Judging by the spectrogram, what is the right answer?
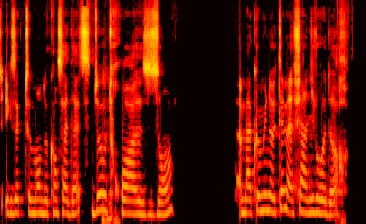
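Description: With fairly even intonation, a woman speaks in a plain, everyday voice, recorded very cleanly against a silent background. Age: 20s. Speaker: streamer and 3D artist. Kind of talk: casual interview. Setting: live stream.

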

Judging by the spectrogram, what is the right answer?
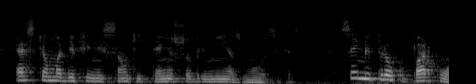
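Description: This man's intonation is lively. A somewhat breathy quality runs through his speech. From Brazil, São Paulo. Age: 60s. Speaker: podcast host and amateur songwriter. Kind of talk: personal storytelling monologue.

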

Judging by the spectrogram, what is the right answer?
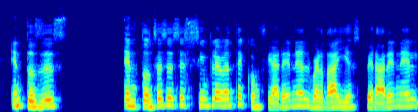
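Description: A plain, everyday voice from a woman at a medium pitch, fairly slow in pace, against a quiet background. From Costa Rica. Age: 20s. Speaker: podcast co-host. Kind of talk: casual faith chat.

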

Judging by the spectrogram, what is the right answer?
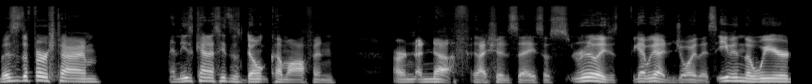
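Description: Very fast and with lively intonation, a man of medium pitch speaks with an American accent in a very clean, dry, close recording with a silent background and no echo. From Missouri (Kearney). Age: 30s. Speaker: podcast co-host. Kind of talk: casual chat.

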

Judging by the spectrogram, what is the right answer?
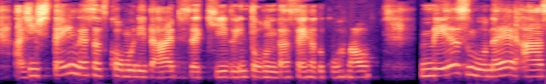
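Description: A woman at medium pitch talks at a moderate pace in an ordinary speaking voice, the sound dry and close with no echo. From Brazil, Belo Horizonte (Minas Gerais). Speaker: teacher and environmental activist. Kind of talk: live online interview.

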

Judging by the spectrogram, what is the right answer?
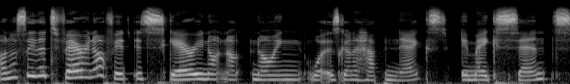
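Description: Here is a woman with a plain, everyday voice. Her pitch is fairly high, with ordinary variation. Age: 20s. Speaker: podcast host. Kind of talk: solo casual monologue.

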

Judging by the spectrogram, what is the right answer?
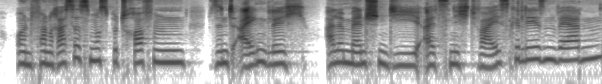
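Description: An unremarkable speaking voice moves at a fairly slow pace. Its loudness is very even, and its pitch variation is ordinary. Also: woman, medium pitch for a woman. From Thuringia, Jena. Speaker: trainee teacher and union youth activist. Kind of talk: interview. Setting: studio.

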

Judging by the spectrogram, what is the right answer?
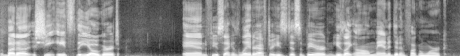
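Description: Recorded very cleanly against a silent background, a man talks at a moderate pace in a fairly high voice. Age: 30s. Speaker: podcast co-host. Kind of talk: casual chat. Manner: animated.

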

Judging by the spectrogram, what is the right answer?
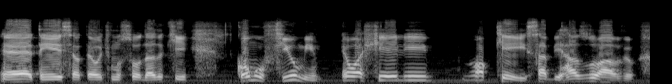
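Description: The speech moves at a fairly slow pace with very wide pitch swings and very even loudness. The sound is dry and close with no echo, and music plays in the background. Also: man, fairly high pitch for a man. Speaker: podcast host. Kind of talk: casual chat.

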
